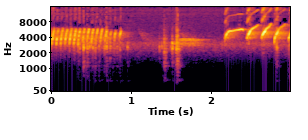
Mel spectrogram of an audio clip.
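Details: Canary song used to get rival canaries singing: a fast high buzzy trill for about a second, a short pause with scattered notes, then a run of sharp rising whistled notes repeated about five times a second.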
